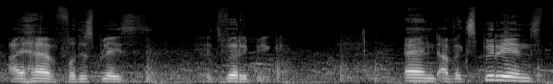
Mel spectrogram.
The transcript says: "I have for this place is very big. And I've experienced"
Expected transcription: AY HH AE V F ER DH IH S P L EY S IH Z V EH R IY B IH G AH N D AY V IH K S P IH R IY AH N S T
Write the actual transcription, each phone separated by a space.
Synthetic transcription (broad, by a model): AY HH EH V F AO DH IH S P L EY S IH S V EH R IY B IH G AH N D AY V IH K S P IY R IY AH N S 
